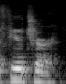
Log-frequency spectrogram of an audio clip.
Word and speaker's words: Futur: And many people say Future or whatever, proper pronunciation. And my German friends who sprechen Sie Deutsch, they can, Doc, you could verify this. I think the correct pronunciation is Futur.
